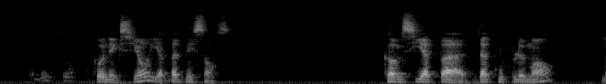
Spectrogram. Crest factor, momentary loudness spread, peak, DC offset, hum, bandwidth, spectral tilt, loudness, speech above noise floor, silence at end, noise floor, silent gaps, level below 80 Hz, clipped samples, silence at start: 20 dB; 16 LU; -14 dBFS; under 0.1%; none; 14 kHz; -3.5 dB/octave; -33 LUFS; 32 dB; 0 s; -65 dBFS; none; -64 dBFS; under 0.1%; 0.4 s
